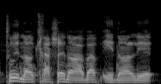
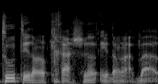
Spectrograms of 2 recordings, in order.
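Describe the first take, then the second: First: Quick low repeat, rattled off; fast. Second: Low and deliberate, every word weighted; slow, low advice. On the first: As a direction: rattle off the tip faster. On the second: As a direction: drop low and lay out the tip slowly. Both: Shown as a demonstration. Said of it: "je vais vous donner un truc".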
